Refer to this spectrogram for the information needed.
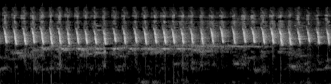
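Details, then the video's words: Sustained rapid trill from an Ashy drongo tutor recording of 'nembak cililin' style: high, sharp notes repeated very quickly at an even pace, loud and clean throughout. "MASTERAN BURUNG SRIGUNTING ABU ABU MEWAH NEMBAK CILILIN 10 DETIK"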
